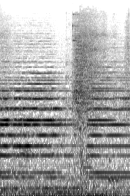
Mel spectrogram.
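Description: A car horn blares outside in traffic in one long, steady, buzzy tone that holds for about two seconds, with a brief rush of traffic noise swelling partway through. No one speaks.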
